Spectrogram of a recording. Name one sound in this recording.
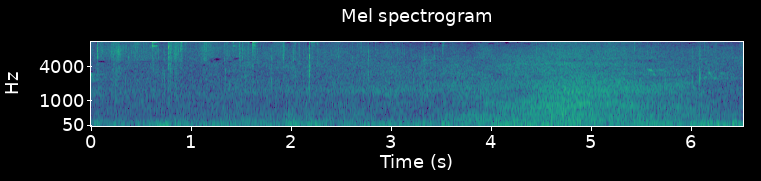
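Footsteps scuff on pavement.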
